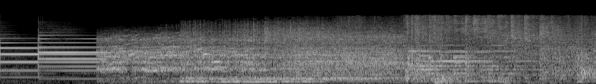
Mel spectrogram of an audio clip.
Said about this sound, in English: We're here at the Big Hoose. I'll ring the bell.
